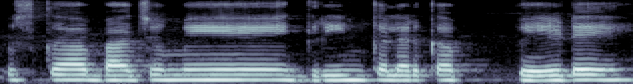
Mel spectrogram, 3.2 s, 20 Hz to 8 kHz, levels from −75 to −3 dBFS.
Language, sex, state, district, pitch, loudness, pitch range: Hindi, female, Punjab, Pathankot, 180 Hz, -14 LUFS, 175-180 Hz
